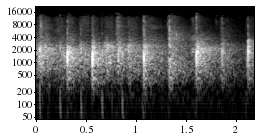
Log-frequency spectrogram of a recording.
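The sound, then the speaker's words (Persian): Children clap for themselves in a religious studies class, a group beating out a steady rhythm of loud, sharp claps roughly every quarter second, with softer clapping between beats. “به افتخار خودتون دست بزنید.”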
